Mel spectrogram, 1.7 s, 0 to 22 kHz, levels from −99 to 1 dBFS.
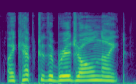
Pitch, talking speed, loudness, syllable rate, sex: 190 Hz, 245 wpm, -16 LUFS, 5.7 syllables/s, male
